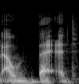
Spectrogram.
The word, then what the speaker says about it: Al-Bad: It's called Al-Bad. In Arabic, it would be like if you say bad as someone's choking you a little bit, and you'll say it right, Al-Bad.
